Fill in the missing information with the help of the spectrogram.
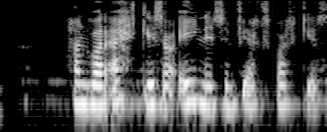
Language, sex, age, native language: Icelandic, female, 12, Icelandic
